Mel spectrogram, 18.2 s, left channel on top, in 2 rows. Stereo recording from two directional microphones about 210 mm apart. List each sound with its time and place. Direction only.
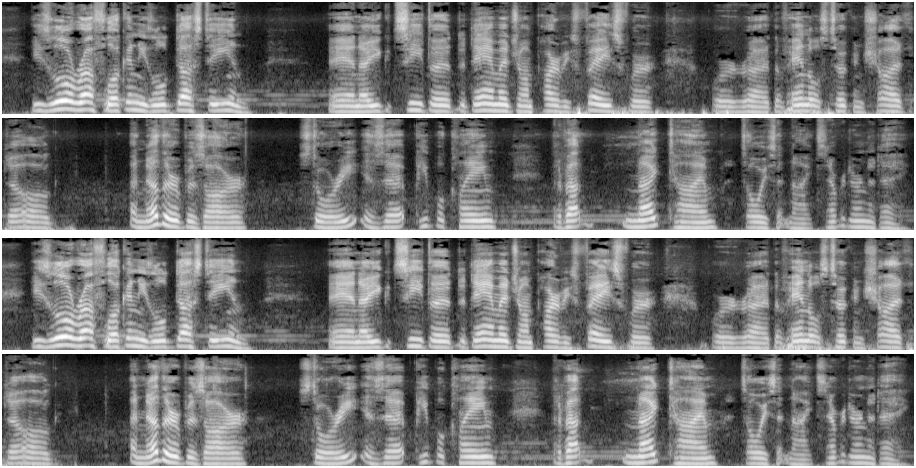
0.0 s speech: 10° left (ahead or behind)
